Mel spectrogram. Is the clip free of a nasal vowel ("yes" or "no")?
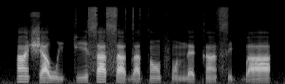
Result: no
